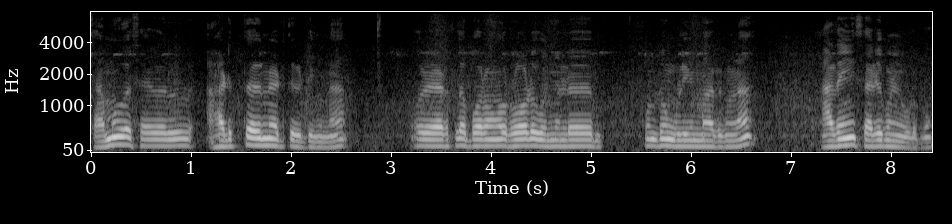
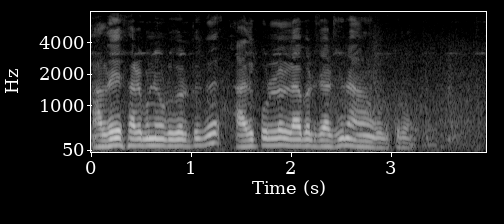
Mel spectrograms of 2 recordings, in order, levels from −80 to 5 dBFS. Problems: constant background noise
